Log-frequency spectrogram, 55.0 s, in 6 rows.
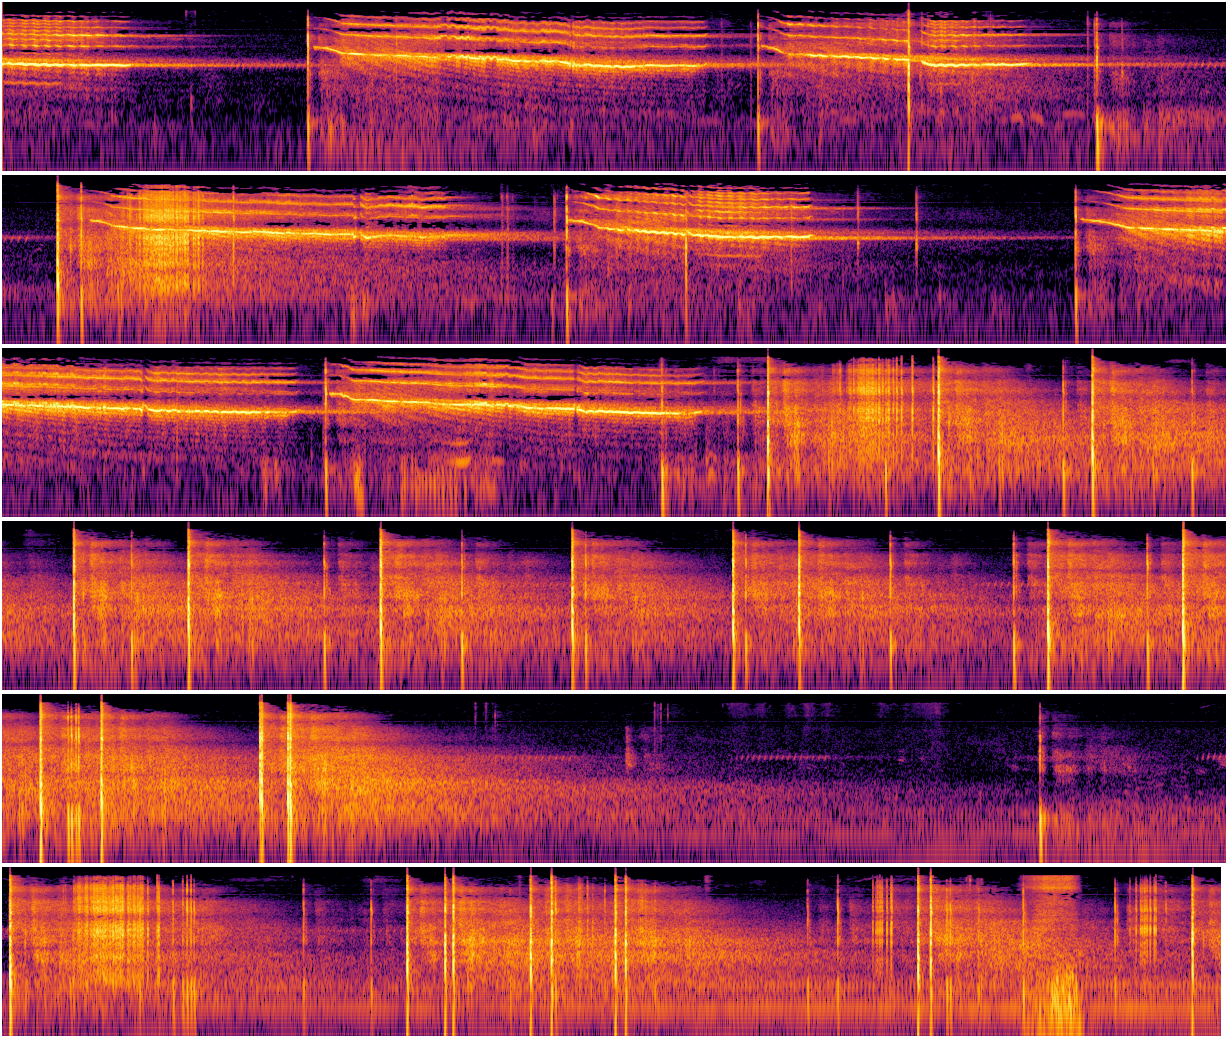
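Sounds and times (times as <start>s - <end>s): firework whistles falling in pitch: 0.0s - 25.7s, 45.8s - 55.0s
firework bangs: 2.2s - 16.3s, 17.2s - 42.6s, 44.5s - 55.0s
firework crackling: 2.2s - 16.3s, 17.2s - 43.9s, 45.8s - 55.0s.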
